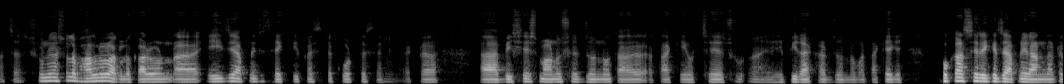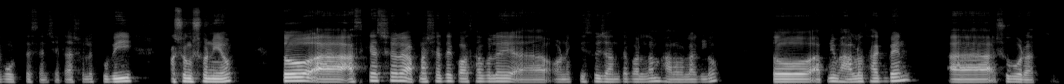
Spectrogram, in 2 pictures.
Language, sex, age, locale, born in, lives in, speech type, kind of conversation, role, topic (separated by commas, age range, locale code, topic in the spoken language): Bengali, male, 25-29, bn-BD, Bangladesh, Bangladesh, conversation, podcast, host, আপনি কীভাবে বাড়িতে স্বাস্থ্যকর খাবার রান্না সহজ করে তোলেন?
